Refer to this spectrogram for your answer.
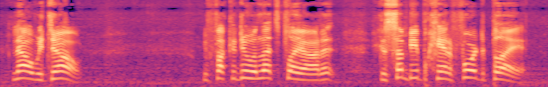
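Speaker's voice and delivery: loud shouting yell. Recording a Let's Play, unable to hear themselves, yelling. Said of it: "I'm sorry that I'm yelling".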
